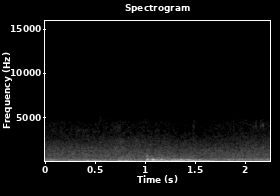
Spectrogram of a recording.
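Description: Low, uneven rumble of wind buffeting the microphone outdoors, with a swell about a second in, over faint street traffic.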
